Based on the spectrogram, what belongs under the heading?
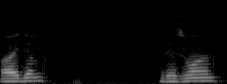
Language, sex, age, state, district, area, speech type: Kashmiri, male, 30-45, Jammu and Kashmir, Baramulla, rural, spontaneous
